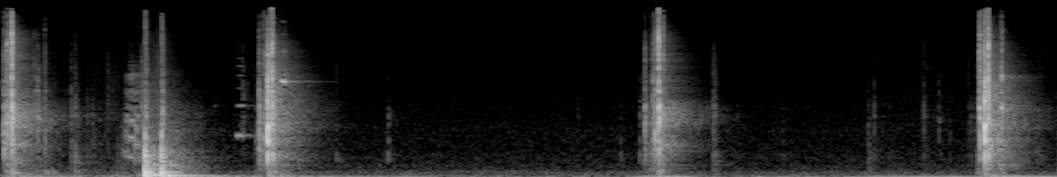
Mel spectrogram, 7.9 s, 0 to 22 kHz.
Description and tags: House Door Lock And Close Interior
House door lock and closed. Recorded using an Oktava MK012 and Marantz PMD661 recorder.
close, closing, door, doors, house, lock, opening, wooden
